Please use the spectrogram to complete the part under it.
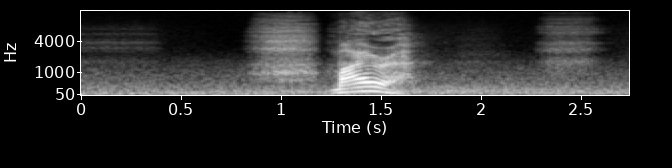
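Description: A woman calls out urgently.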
